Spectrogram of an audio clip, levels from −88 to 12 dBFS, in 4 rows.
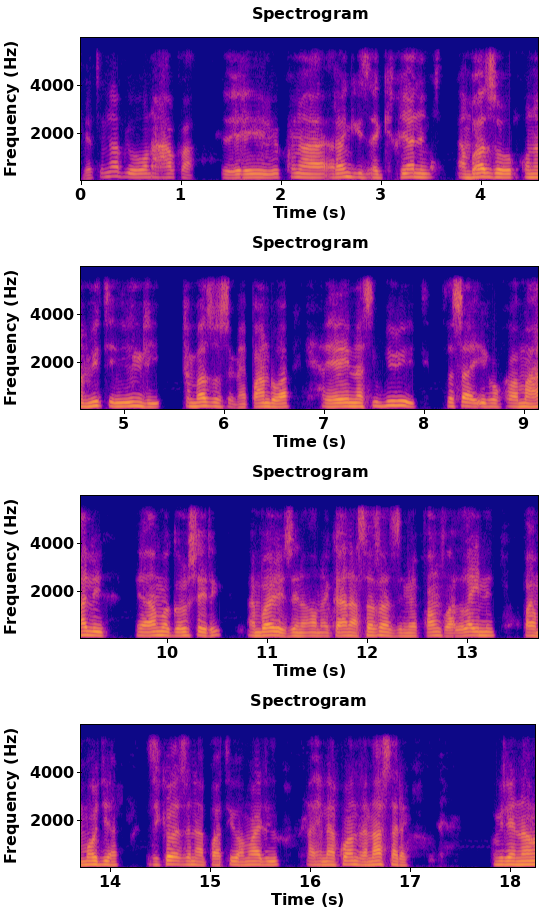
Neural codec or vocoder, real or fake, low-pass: codec, 16 kHz in and 24 kHz out, 0.8 kbps, FocalCodec, streaming, 65536 codes; fake; 5.4 kHz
